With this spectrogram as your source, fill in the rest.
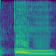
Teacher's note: واولین ہے، قاف مستعلیہ ہے، پوٹا پڑا جائے گا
